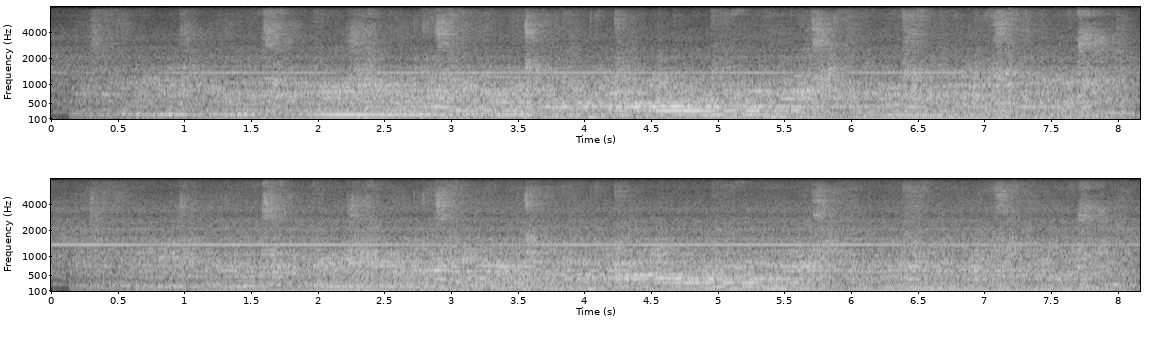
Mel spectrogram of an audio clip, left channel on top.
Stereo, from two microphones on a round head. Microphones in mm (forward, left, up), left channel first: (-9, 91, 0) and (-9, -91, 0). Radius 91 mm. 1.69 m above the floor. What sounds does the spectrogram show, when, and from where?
0.1 s footsteps: 50° right (ahead or behind), 2.5 m; by 8.1 s 30° left (ahead or behind), 5 m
